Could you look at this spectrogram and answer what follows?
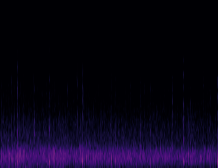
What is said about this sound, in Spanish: Qué lindo, démosle palmas a ese Señor del sábado. Qué lindo, hermano.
